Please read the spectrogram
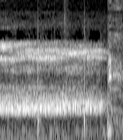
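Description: Billy Butcherson sidestepper animatronic running inside its box: a steady noise with a few faint clicks that fades just before speech returns.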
